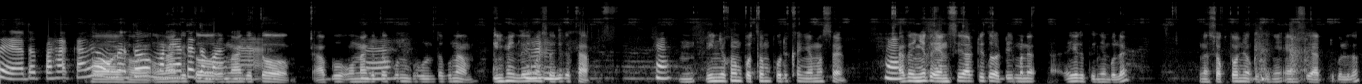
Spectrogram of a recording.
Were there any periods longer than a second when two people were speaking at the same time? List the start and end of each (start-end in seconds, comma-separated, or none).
0.8-2.7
